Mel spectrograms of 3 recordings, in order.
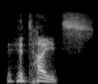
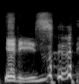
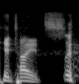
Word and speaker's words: Hittites: I think it's called Hittites. I don't think it's called Hitties. – Hitties, man. Big old Hitties. It's big Hitties. – Old, yeah. I think it's pronounced Hittites. – I think it's Hitties, man. – It's definitely not Hitties. – H-I-T-T-I-T-E-S is Hitties.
